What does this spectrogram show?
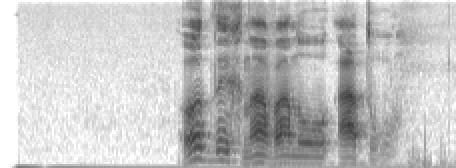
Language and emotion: Russian, positive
